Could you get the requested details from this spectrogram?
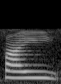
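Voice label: "fai1", Cantonese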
